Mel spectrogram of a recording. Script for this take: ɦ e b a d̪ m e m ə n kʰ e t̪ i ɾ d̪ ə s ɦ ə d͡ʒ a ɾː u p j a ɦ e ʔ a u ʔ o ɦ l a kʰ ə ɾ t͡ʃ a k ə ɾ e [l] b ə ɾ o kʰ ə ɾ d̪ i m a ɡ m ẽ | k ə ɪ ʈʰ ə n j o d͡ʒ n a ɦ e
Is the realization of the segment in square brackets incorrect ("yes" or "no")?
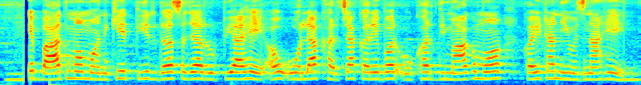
yes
